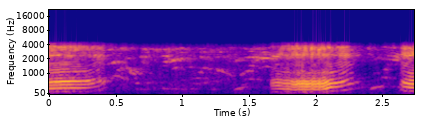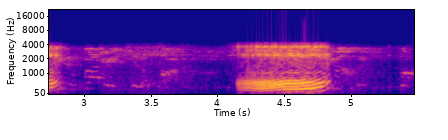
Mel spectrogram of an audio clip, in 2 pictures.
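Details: Roommate snoring during sleep: loud, rough, buzzing snores in irregular bursts, roughly three in five seconds, with quieter breathing between them.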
